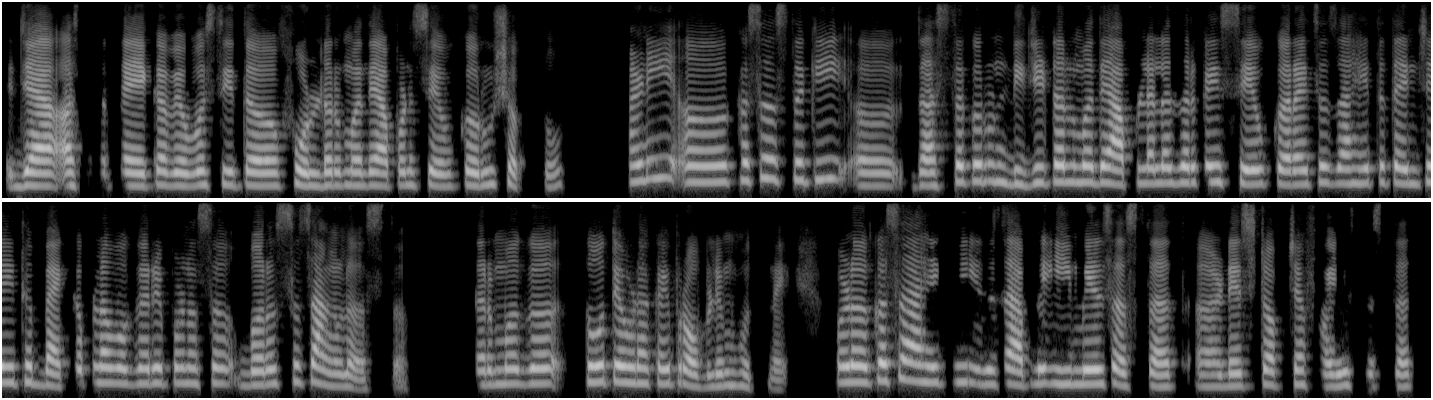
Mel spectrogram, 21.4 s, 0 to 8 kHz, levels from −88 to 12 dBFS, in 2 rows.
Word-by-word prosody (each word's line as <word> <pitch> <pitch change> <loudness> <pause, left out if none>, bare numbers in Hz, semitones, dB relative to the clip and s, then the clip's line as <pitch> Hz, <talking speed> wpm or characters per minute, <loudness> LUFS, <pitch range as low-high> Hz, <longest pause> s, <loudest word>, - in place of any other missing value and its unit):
ज्या 195 -1 +8 0.2
असतात 195 -1 -2
त्या 200 - +4
एका 190 +2 +1
व्यवस्थित 200 +1 -1
अ, 195 0 +4
फोल्डरमध्ये 200 -1 +1
आपण 200 +2 +1
सेव्ह 185 -3 0
करू 200 0 +1
शकतो. 185 -7 -6 0.5
आणि 285 +4 -2
अ, 250 -1 +1
कसं 300 +3 0
असतं, 280 0 -3
की 290 +1 -3
अ, 195 - -5 0.4
जास्त 195 +3 +1
करून 260 -2 0
डिजिटलमध्ये 245 +3 +1
आपल्याला 230 +2 +3
जर 240 - +4
काही 250 0 +3
सेव्ह 225 -3 +1
करायचंच 215 +3 0
आहे, 230 0 -3
तर 245 - -3
त्यांच्या 225 0 0
इथं 245 -2 -2
बॅकअपला 220 +5 0
वगैरे 230 +1 0
पण 235 0 -2
असं 230 0 -4
बरंचसं 220 +4 -1
चांगलं 190 - +1
असतं. 455 - -15 0.5
तर 210 - -2
मग 225 0 -2
अ, 230 0 +3 0.3
तो 250 0 +6
तेवढा 240 -2 +4
काही 225 -1 +1
प्रॉब्लेम 190 -3 -1
होत 180 -3 -7
नाही. 140 -2 -12 0.4
पण 245 0 +5
कसं 270 +2 +3
आहे, 255 -3 +4
की 245 -1 -8
जसं 220 +2 -3
आपले 215 +3 +2
ईमेल्स 220 0 +3
असतात, 190 -2 0 0.2
अ, 180 0 -4
डेस्कटॉपच्या 205 +3 -2
फाइल्स 190 +2 -1
असतात, 185 0 -6
220 Hz, 160 wpm, -23 LUFS, 195-245 Hz, 0.5 s, ज्या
